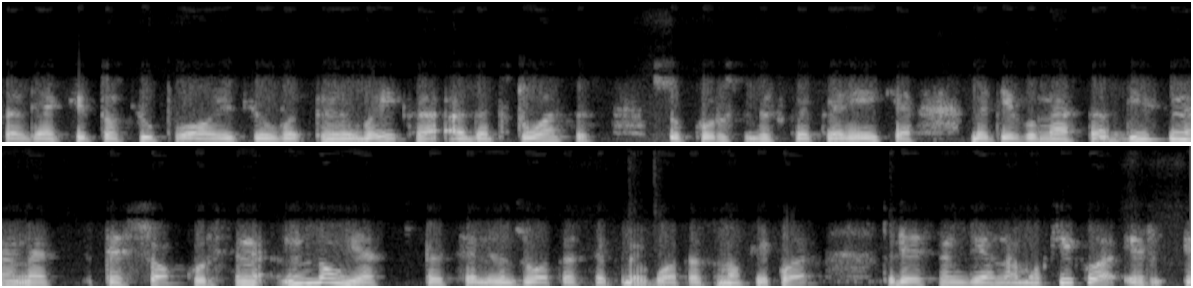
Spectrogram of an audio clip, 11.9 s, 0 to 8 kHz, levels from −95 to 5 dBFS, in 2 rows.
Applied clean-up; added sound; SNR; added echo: none; none; none; none.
